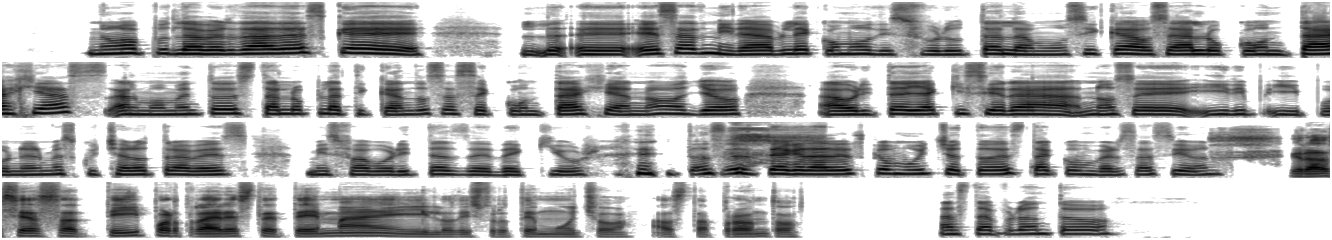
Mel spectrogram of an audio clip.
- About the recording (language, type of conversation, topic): Spanish, podcast, ¿Cómo descubriste tu gusto musical?
- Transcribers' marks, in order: chuckle; other noise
